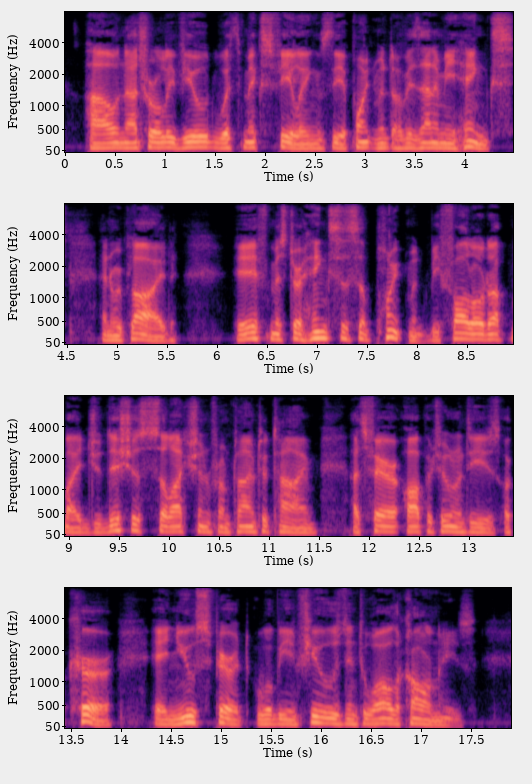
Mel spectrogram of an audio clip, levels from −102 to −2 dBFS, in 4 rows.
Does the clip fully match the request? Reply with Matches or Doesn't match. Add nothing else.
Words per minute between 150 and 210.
Doesn't match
